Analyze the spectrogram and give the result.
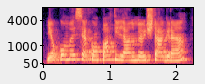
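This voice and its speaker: A man's voice: high-pitched, flat delivery, fast, a bit bright. A man, an aromatherapy practitioner, telling his story with enthusiasm in a casual interview. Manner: enthusiastic storytelling, pace shifts. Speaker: aromatherapist and nurse, guest.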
